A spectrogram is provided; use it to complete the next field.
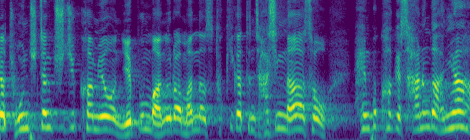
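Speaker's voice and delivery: sudden, high-pitched, angry blurted outburst.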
